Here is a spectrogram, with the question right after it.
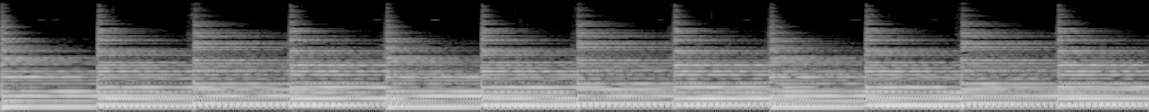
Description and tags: guitar arpeggio C
guitar arpeggio recording with ableton live
major, guitar, guitar-chords, arpeggio, C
